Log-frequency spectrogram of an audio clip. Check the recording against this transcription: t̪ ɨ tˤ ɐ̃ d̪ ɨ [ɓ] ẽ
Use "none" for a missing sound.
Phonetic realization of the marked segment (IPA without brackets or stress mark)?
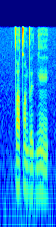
ɡ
